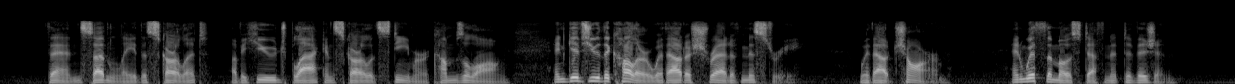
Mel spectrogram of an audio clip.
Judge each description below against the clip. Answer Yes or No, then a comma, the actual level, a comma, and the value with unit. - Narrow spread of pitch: No, average, 3.7 semitones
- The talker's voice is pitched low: Yes, very low, 90 Hz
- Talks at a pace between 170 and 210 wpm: No, average, 150 wpm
